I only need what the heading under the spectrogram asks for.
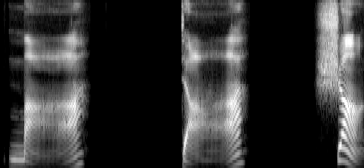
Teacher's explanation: One way to practice this is to imagine cutting the sound with a downward stroke. Start high, then bring it down smoothly but firmly. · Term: fourth tone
